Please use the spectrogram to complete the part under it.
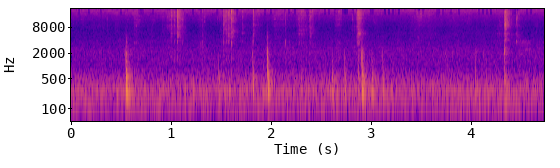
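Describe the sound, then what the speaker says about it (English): Scissors snip at a craft project for a hanging beehive, several quiet, crisp cuts spaced irregularly across a hushed room, with no talking. "Get my other scissors. We're going to cut it here."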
